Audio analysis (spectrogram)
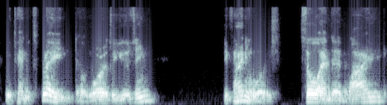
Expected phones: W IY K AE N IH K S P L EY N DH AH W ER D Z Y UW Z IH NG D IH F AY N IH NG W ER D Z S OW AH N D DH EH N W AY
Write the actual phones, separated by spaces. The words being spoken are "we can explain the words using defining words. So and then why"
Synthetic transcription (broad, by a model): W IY K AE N IH K S P L EY N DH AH W ER D Z Y UW Z IH NG D IH F AY N IH NG W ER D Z S OW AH N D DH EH N W AY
